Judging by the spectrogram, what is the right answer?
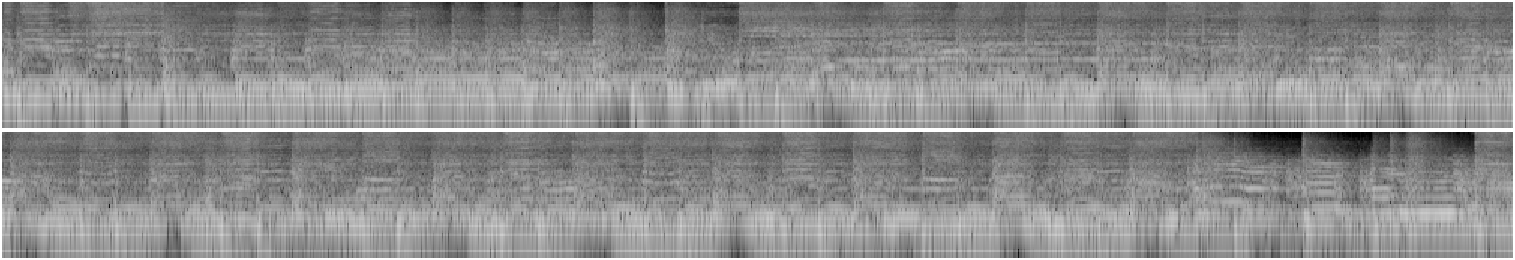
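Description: Live blues-rock band playing: electric guitar, bass guitar and drum kit, with a harmonica played into the vocal microphone.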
